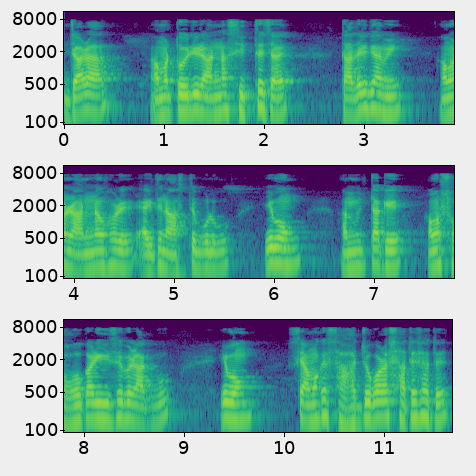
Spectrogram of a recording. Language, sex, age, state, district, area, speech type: Bengali, male, 18-30, West Bengal, Purba Medinipur, rural, spontaneous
